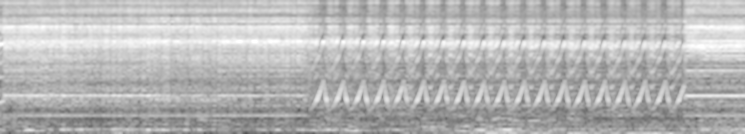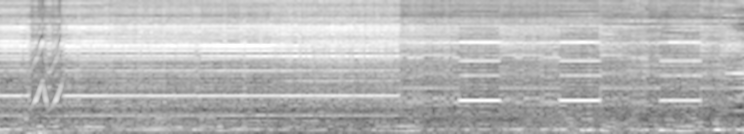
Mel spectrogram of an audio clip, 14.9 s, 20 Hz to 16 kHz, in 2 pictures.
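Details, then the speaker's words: Newly bought RC horn sound module, button pressed and held to cycle sound patterns: harsh crackly static over fast ratcheting warble and steady tones; badly distorted output, speaker or module suspected, not confirmed. "I push and hold it to get different sound waves. 1001, 1002, 1003. And listen to that static."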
